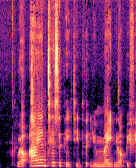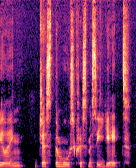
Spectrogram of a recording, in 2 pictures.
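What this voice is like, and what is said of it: Speaker's own regional accent. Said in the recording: “my accent is throwing people off there”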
